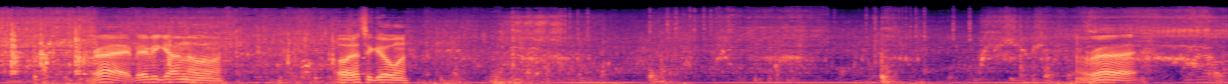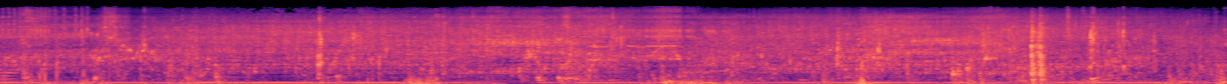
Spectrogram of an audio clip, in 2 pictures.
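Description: A boat engine idles with a steady low hum.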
